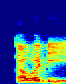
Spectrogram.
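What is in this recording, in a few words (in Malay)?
"kavadi", Malay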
